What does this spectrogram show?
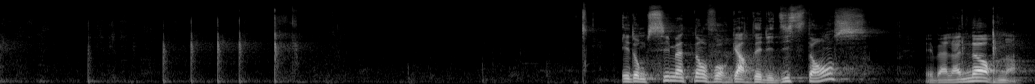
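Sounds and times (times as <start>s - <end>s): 
marker or chalk writing strokes on a board: 0.0s - 3.5s
speech: 6.2s - 8.7s, 9.3s - 10.3s.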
